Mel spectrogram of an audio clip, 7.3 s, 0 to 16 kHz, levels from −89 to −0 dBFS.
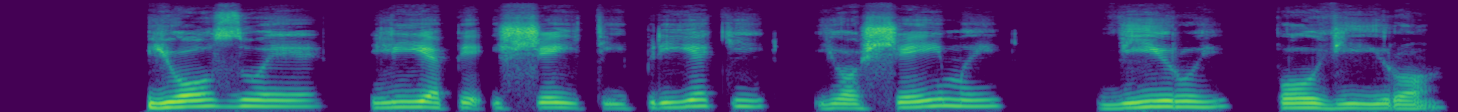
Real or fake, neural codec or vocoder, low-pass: real; none; 14.4 kHz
